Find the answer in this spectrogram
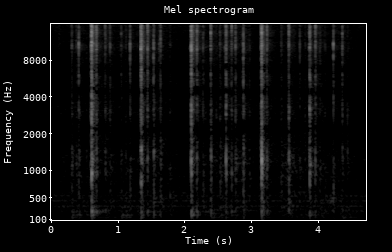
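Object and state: Plastic laptop keyboard being typed on.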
